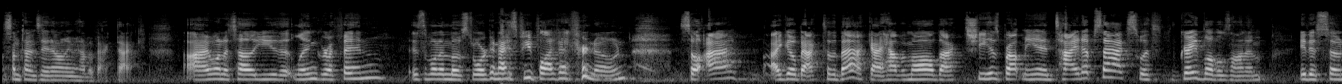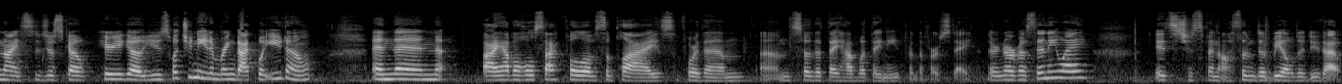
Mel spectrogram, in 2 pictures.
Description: Bright Futures Trenton Advisory Board members and Trenton R-9 school counselors spoke at the Bright Futures Trenton Volunteer Recognition and Celebration Luncheon on October 27.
